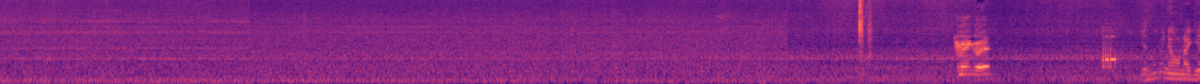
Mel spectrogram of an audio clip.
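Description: Steady low hum and hiss of a pickup's engine idling, with a faint steady tone in it. About ten seconds in comes a loud short radio chirp, then a brief beep just before a voice comes over the radio.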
